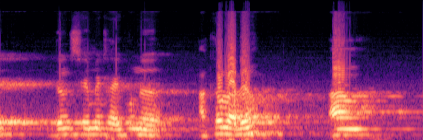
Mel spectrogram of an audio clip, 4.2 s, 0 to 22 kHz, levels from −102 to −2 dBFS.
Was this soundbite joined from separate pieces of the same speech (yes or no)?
no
